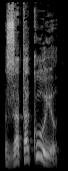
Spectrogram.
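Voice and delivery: loud, drawn-out retort; angry outburst. A narrator's reading. Stepan accuses his friend of a setup, loud angry retort. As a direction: throw it back loudly, slow and agitated. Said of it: "Степан нервно потряс пакетом".

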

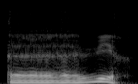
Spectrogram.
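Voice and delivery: hesitant, thoughtful hum; pensive drone. A narrator's reading. Gronk hesitantly addressing his friend, pensive. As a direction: draw it out while thinking. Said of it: "задумчиво прогудел Гронк".

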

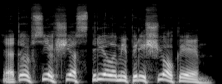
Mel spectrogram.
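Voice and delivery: high, menacing battle call; roared threat. A narrator's reading. Commander threatening cornered Poles with arrows, roaring. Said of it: "взревел Бобёр".

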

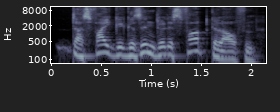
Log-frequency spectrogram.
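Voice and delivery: calling out. A narrator's reading. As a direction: call it out, quickly recovered. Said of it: "rief dieser".

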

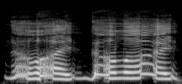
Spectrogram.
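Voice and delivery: loud, high crying howl. A narrator's reading. Sanyok goading the man kicking him, howling. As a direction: howl it out, daring him through tears. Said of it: "завыл Санёк".

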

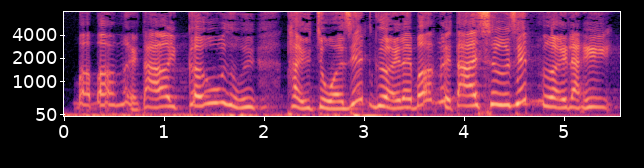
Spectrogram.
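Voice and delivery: very high, loud cries for help; squawking screams. A narrator's reading. Old woman cries murder as monk chokes her, shrieking. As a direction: scream like a cackling hen laying an egg. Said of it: "la lên như là con gà mắc đẻ".

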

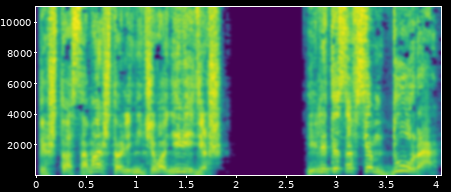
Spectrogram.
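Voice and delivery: high, exasperated outburst; shouted insult. A narrator's reading. Man calling the lady a fool, high angry shout. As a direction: let the pitch climb into an angry cry. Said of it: "закричал Бобров".

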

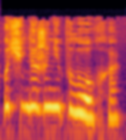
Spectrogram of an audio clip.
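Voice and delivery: high, loud, upbeat reassurance; brisk cheer. A narrator's reading. Doctor reassuring a scared old patient, loud and cheerful. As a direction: pitch it up and sound confidently cheerful. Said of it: "бодро сказала она".

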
